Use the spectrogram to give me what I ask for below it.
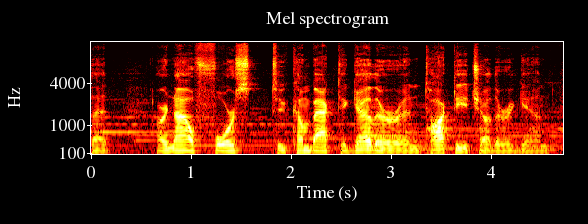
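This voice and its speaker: Music plays in the background. A man with a very deep, low pitch speaks at a fairly slow pace with fairly even intonation. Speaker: farm manager and real estate broker. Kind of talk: interview answer. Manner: conversational, with fillers.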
